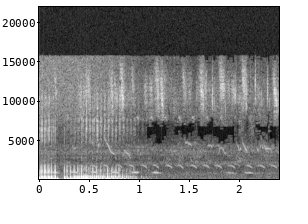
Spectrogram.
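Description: A cat purring, a rapid low throbbing that fades out about a second in. It leaves faint, evenly repeated short chirps.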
